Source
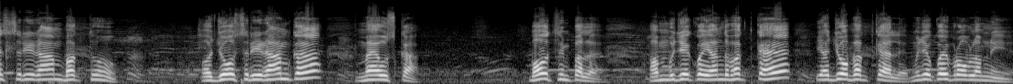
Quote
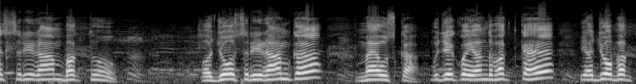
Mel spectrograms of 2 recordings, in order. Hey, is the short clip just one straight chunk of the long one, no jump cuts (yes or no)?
no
